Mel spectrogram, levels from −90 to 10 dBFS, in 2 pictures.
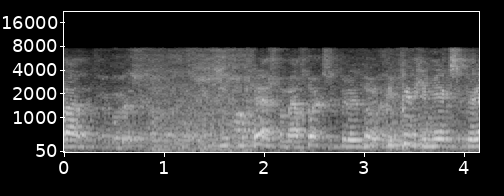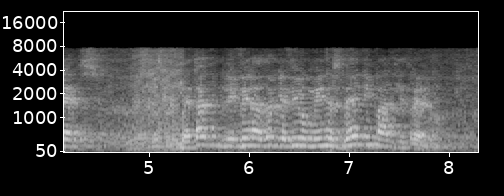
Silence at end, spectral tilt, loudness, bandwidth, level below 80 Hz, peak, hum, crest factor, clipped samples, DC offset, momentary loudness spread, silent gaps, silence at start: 0 s; -3.5 dB/octave; -15 LUFS; 8 kHz; -46 dBFS; -2 dBFS; none; 14 dB; under 0.1%; under 0.1%; 10 LU; none; 0 s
